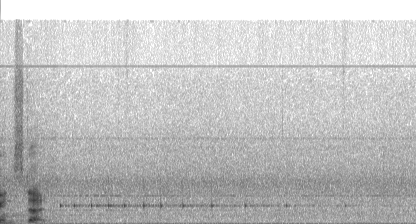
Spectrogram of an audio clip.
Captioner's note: the sound of two sticks tapping together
